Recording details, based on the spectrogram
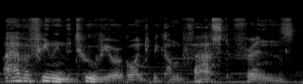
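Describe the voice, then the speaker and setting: An actor playing a genial, sly old wizard who commands an institute, speaking in a theatrical, breezy, courtly way in an audio drama. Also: male voice, mid-range voice, fairly quick, music in the background, lightly acted.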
